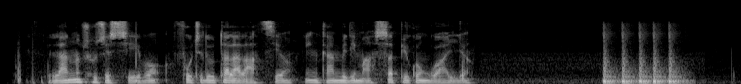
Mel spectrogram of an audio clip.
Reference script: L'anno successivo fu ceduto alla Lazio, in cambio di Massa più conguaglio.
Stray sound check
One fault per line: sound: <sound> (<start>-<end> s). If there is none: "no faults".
sound: thud (6.0-7.0 s)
